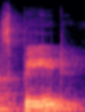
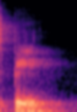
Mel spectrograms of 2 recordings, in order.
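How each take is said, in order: First: "spayed" as SPADE; wrong spayed. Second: "spay" with no d, lower; right spay. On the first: Teacher showing students the wrong word, "spayed". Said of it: "have your dog spayed". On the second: Teacher showing students the right word, "spay". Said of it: "please don't spay her". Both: Shown as a demonstration.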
